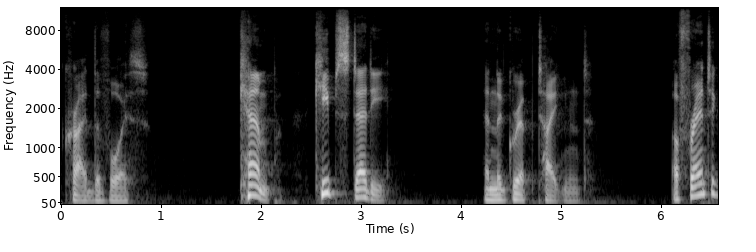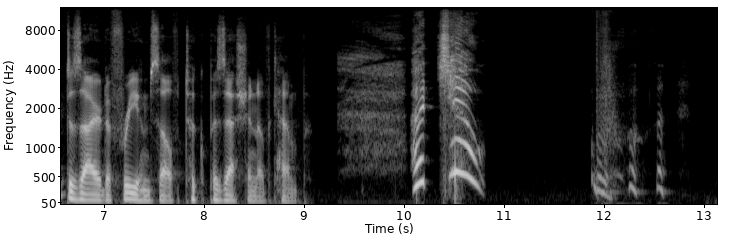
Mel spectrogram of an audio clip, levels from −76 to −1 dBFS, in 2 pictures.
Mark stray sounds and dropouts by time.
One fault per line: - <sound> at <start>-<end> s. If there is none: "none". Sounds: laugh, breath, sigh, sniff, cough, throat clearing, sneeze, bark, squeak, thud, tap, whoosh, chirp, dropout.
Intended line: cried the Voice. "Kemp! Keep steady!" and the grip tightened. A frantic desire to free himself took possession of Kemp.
- sneeze at 9.3-10.8 s
- laugh at 11.9-12.9 s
